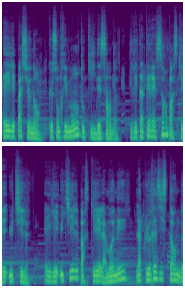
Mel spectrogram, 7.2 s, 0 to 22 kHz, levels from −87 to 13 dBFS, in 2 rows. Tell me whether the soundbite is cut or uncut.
uncut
